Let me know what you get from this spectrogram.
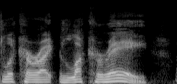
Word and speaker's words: Le Carré: Yeah, it's Le Carré, which is a pen name anyway, so call him anything you want.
